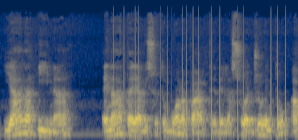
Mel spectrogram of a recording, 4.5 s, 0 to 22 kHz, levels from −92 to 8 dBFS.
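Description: A speech recording with two faults. From 1.70 s to 4.29 s a train of clicks runs over the sound, about 6.2 per second, around fifteen in all. The spacing is irregular. The clicks share much the same sharp shape and peak roughly 15 dB above the speech, so they tick through pauses as well as words. The likely cause is interference from nearby equipment or a faulty connection or power supply injecting repeated pulses. A sudden gain jump overlaps this stretch. At 2.39 s the level drops by about 4 dB in a single step. It returns at 2.56 s. Speech and background noise shift together, which points to the digital gain changing between one sample and the next. This was likely a setting applied instantly with no ramp.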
